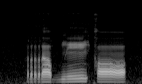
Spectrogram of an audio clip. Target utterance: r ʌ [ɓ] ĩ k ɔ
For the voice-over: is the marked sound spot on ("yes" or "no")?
no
